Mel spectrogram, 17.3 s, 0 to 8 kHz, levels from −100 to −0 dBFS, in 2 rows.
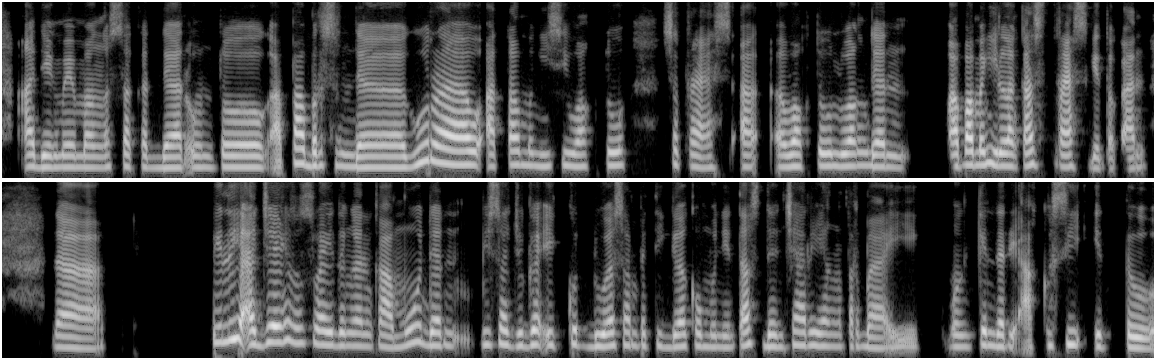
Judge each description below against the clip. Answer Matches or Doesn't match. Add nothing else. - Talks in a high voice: Matches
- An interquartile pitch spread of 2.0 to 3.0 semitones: Matches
